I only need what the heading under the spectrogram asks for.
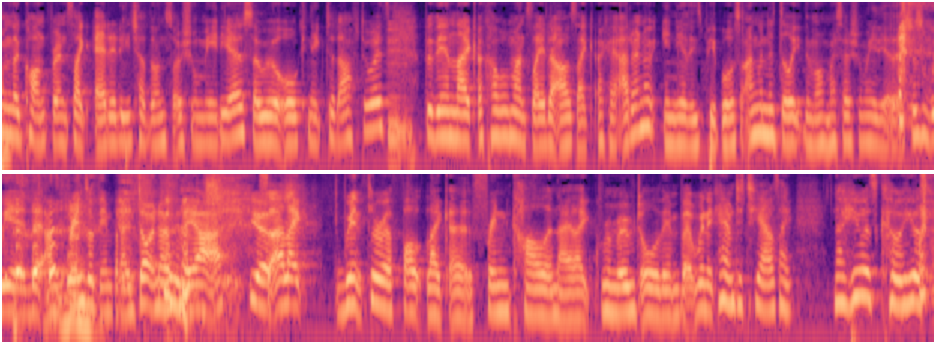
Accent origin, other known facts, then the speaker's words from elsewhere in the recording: New Zealand; I'm a Kiwi.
